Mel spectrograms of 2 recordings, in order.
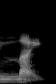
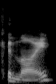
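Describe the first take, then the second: First: No K sound is heard at the start. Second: A K sound is heard at the start. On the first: The speaker calls it right. "The K is silent. ... we say knife" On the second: The speaker calls it wrong. "We don't say knife"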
